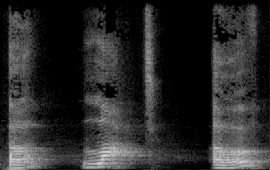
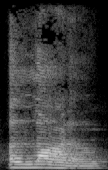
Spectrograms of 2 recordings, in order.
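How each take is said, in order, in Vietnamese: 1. Các từ tách rời nhau, t rõ. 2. Các từ nối liền nhau, t mềm kiểu flap. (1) "mình có chữ a lot of" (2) "mình nối thành là a lot of"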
